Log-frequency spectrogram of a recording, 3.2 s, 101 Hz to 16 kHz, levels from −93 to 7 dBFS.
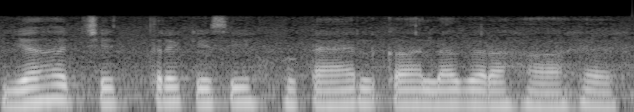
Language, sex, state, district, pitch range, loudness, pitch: Hindi, male, Uttar Pradesh, Lucknow, 135-150 Hz, -18 LUFS, 140 Hz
